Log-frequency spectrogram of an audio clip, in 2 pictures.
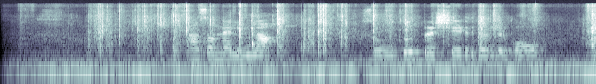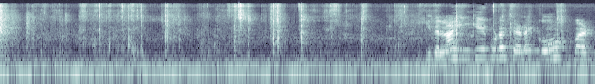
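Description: Small cardboard boxes rustle and knock together as hands handle them.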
